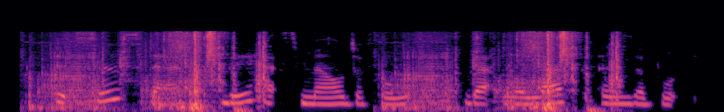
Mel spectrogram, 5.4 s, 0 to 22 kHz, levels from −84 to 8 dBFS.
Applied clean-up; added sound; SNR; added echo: classical method spectral subtraction.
